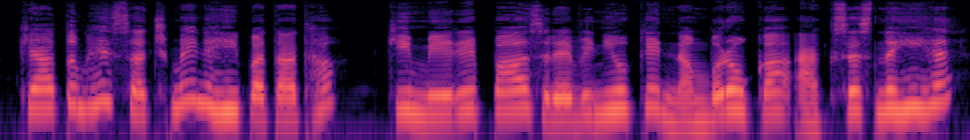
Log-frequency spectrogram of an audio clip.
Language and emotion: Hindi, surprised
